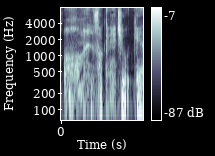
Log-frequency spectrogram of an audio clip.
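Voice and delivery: hushed whispered threat; threatening whisper. Retold or imitated. Kid eyeing crying friend, threatening whisper.

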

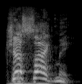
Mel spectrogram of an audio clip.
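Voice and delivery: high-pitched movie-star rant in separate bursts; Al Pacino. Acted. Actor argues with his director over casting, high Pacino impression. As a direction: climb high in mock indignation, dip, rise again. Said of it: "Pacino just went from being like that really high voice".

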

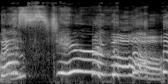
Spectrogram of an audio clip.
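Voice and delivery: high, drawn-out wail through laughter; amused dismay. Real, not acted. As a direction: cry out in laughing horror. Appalled, amused by armed Santa.

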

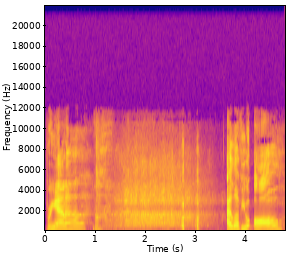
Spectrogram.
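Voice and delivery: put-on Valley Girl accent. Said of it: "I'll Valley Girl it for Richard".

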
